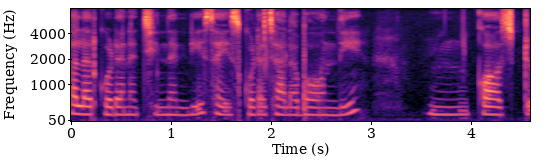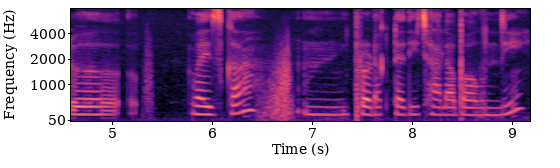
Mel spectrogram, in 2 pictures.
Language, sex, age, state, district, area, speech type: Telugu, female, 60+, Andhra Pradesh, Kakinada, rural, spontaneous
